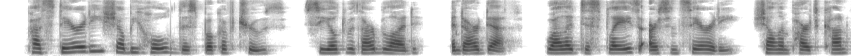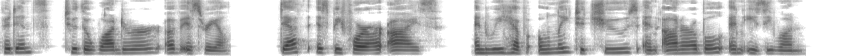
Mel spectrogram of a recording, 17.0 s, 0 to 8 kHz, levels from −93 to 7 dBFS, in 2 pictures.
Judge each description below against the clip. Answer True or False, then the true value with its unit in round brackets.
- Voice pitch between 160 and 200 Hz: True (190 Hz)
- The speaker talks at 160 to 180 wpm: False (150 wpm)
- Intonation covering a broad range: False (2.7 semitones)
